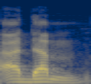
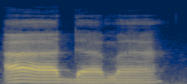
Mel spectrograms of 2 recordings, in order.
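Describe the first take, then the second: First: The word ends on the consonant m. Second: The word ends with a short a vowel. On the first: The reader stops at the end of the verse. The speaker calls it right. "ini kita baca Adam" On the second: The reading continues as if not stopping. The speaker calls it wrong. "jangan dibaca Adama"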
